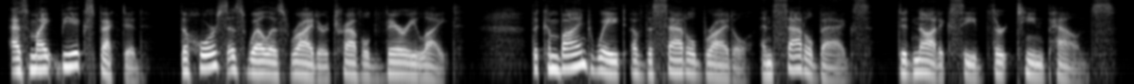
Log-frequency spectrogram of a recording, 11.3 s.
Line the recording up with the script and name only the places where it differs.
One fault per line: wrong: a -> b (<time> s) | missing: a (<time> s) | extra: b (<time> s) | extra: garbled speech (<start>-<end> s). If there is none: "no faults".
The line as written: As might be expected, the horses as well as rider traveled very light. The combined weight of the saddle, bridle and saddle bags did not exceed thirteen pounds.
wrong: horses -> horse (1.9 s)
